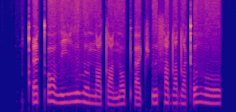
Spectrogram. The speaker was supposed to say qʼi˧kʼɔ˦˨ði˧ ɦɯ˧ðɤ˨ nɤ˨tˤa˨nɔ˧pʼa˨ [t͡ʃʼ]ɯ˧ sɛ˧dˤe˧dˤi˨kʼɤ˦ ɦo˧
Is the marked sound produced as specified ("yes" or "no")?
yes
